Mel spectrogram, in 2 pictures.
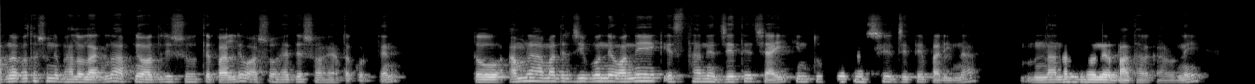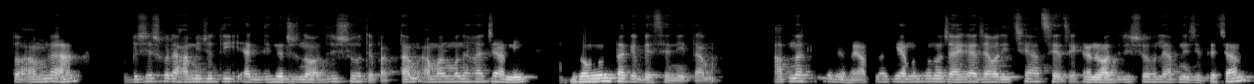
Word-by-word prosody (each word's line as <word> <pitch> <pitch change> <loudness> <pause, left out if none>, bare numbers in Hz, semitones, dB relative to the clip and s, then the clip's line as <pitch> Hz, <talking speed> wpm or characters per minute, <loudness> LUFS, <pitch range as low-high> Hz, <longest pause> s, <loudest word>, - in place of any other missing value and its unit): আপনার 140 +3 +2
কথা 145 +1 -2
শুনে 145 -2 0
ভালো 120 0 +2
লাগলো। 110 +7 +1
আপনি - - -5
অদৃশ্য 125 +2 -4
হতে 120 0 -3
পারলে 110 +1 +3
অসহায়দের 115 0 -4
সহায়তা 105 -1 -6
করতেন। 85 0 -6 0.8
তো 115 - +2 0.3
আমরা 155 +4 +2
আমাদের 145 0 0
জীবনে 145 +1 +3
অনেক 155 +2 +3 0.2
স্থানে 135 -1 -2
যেতে 125 +3 +1
চাই 105 -2 +2
কিন্তু 125 -1 -5 0.2
প্রকাশে 125 0 -2 0.2
যেতে 115 0 -3
পারি 100 -1 -2
না, 115 - -6 0.8
নানান 115 +2 +1
ধরনের 115 -1 +7
বাধার 100 +1 -1
কারণে। 95 +3 -5 0.8
তো - - -2 0.2
আমরা, 135 +3 0 0.8
বিশেষ 135 +4 -3
করে 140 -1 +2
আমি 135 +2 0
যদি 135 0 -3 0.2
একদিনের 120 +1 0
জন্য 120 0 -2
অদৃশ্য 135 +6 -6
হতে 125 - -4
পারতাম, - - -1 0.2
আমার 125 +1 0
মনে 130 0 0
হয় 130 0 -2
যে - - +2
আমি 115 0 +6 0.6
ভ্রমণটাকে 140 +2 +7
বেছে 110 -1 -2
নিতাম। 95 -1 -3 0.7
আপনার 145 +5 +1
কি 150 - -22
মনে 130 -4 -2
হয়, 100 0 -2
আপনার 125 +3 -7
কি 135 - -5
এমন 130 +1 -2
কোন 135 - 0 0.2
জায়গায় 120 +1 +3
যাওয়ার 120 0 +3
ইচ্ছে 115 +4 -6
আছে 130 0 -3
যেখানে 115 +1 +2
অদৃশ্য 115 +2 -4
হলে 120 0 -3
আপনি 120 0 -3
যেতে 105 +1 -2
চান? 140 +4 +6
120 Hz, 160 wpm, -19 LUFS, 115-135 Hz, 0.8 s, ধরনের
